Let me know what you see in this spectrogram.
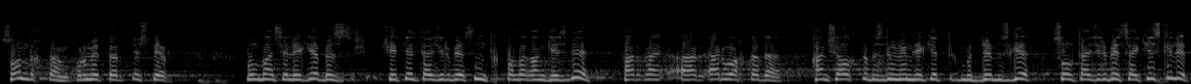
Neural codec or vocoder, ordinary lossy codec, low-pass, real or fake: none; Opus, 24 kbps; 7.2 kHz; real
